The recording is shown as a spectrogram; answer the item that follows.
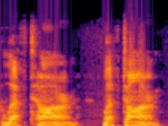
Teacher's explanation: the T from left tends to jump over to the other word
